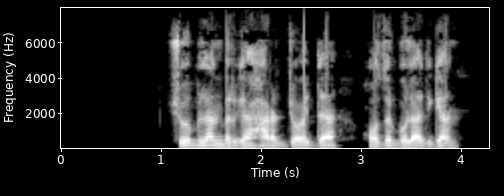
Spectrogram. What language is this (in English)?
Uzbek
